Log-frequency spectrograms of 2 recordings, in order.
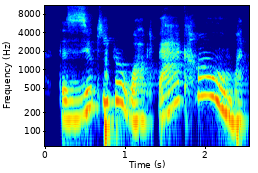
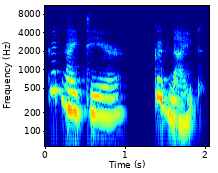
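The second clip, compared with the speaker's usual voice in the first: normal talking voice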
